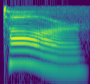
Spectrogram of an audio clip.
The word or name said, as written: tahr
